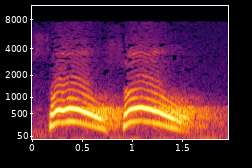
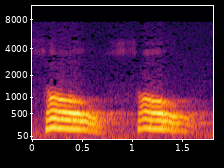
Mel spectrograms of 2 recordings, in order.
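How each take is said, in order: First: It sounds commanding and full of authority. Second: It sounds grave, like a judge sentencing.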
